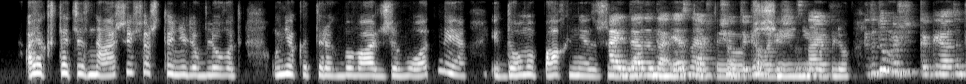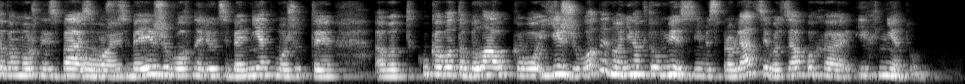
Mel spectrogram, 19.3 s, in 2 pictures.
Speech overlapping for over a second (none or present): present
